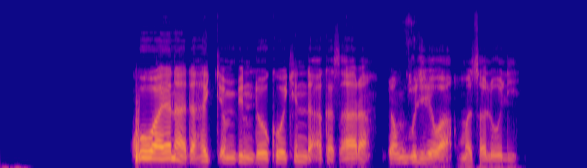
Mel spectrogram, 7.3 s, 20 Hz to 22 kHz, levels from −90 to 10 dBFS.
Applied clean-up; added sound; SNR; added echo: neural mask model Resemble Enhance denoiser.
